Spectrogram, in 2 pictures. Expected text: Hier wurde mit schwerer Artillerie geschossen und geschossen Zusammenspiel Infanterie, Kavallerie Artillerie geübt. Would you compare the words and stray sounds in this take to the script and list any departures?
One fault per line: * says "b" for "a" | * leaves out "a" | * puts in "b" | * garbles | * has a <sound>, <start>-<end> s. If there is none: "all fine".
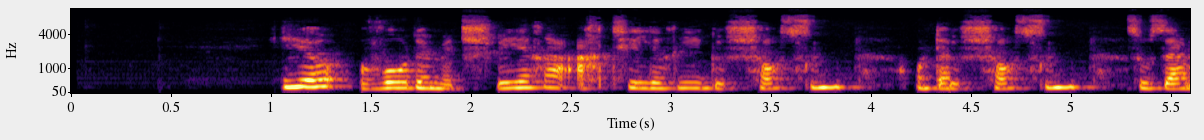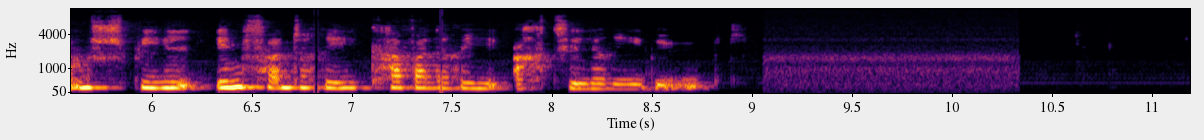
all fine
